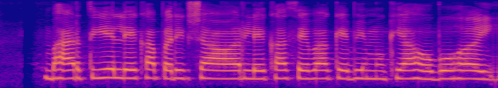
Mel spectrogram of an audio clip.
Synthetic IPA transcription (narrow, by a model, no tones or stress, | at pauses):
bʱaːɾt̪ijəleːkʰapəɾikʃaɔːɾleːkʰaseːʋakebʱimʊkʰjaɦoːboɦəi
